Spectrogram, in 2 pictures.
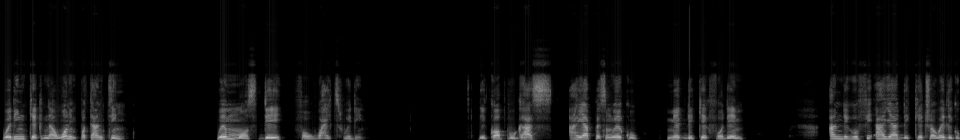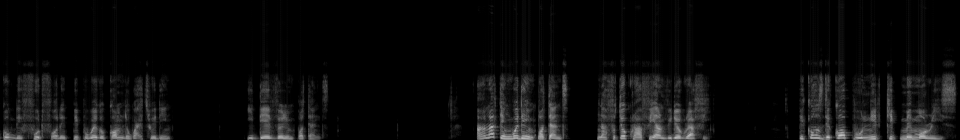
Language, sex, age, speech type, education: Nigerian Pidgin, male, 60+, spontaneous, tertiary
